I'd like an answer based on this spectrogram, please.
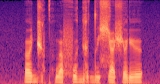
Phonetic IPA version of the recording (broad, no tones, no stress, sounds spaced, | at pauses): ʌ d͡ʒ ʊ kʷʰ ɑ f ʊ ɡʲ ɔ d̪ ə ɕ ɑ ʃ ʌ ɾʲ ə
